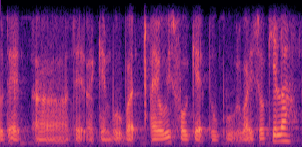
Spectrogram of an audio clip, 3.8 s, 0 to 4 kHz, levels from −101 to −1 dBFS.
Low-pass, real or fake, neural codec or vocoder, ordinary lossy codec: 3.6 kHz; real; none; Opus, 24 kbps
